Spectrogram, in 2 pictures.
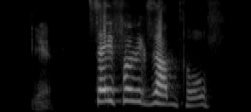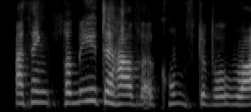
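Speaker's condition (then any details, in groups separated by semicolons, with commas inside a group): Cerebral palsy; all four limbs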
